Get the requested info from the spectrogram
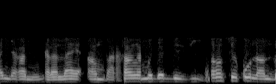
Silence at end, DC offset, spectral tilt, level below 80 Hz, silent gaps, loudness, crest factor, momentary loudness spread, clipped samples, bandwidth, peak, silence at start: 0 s; under 0.1%; -6.5 dB/octave; -80 dBFS; none; -31 LUFS; 18 dB; 5 LU; under 0.1%; 3.8 kHz; -12 dBFS; 0 s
